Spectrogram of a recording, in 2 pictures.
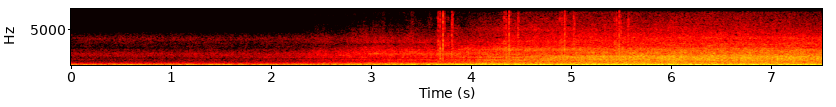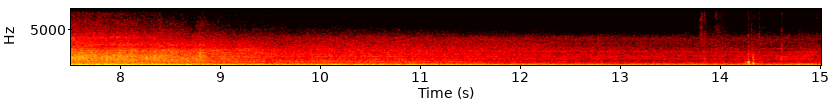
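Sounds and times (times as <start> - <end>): steady low rumble: 0.0 - 15.0
train rushing past: 2.3 - 13.6.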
